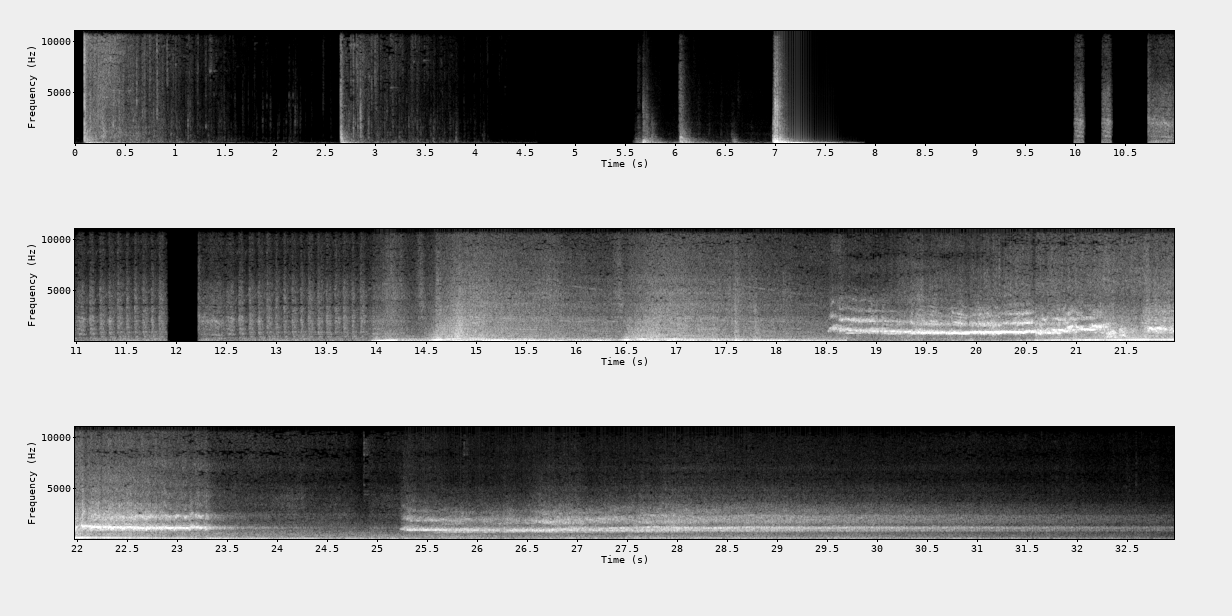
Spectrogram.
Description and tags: Multiple sounds combined to created the actions of a car being stolen off the street. Car window broken, door opened and closed, attempt to start engine, engine starting and doing a burnout as it speeds away.
car-jacking, engine-start, theft, tires-squeal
